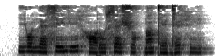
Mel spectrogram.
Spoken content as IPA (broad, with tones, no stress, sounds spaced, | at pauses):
j o˦ n ɛ˧ s i˦ j i˦ h ɔ˧ ɾ u˧ s ɛ˦ ʃ o˧ ɡ͡b ã˧ t e˨ d e˨˦ h i˧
